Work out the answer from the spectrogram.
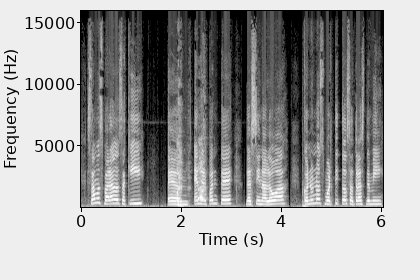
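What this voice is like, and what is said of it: Imitated Mexican Spanish accent. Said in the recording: “You got to do it with his Mexican accent ... imitate their accent ... I won't be accurate”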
